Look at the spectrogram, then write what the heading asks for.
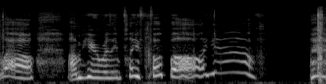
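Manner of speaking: high, excited squeal rising to a cheer; thrilled cheer. Retold or imitated. Teen on the football field, squealing with delight. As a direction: gush like a kid on the field. Standing on the Astrodome AstroTurf.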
